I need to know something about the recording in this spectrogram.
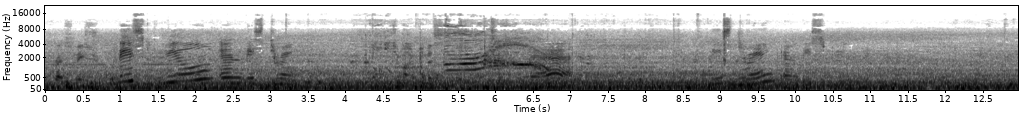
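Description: Indistinct voices talking over a steady low rumble, with a higher-pitched voice about six seconds in.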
